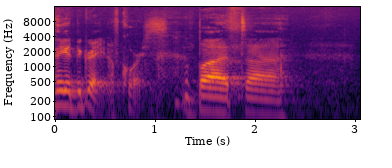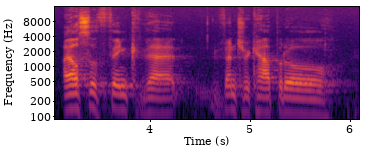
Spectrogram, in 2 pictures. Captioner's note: laugh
